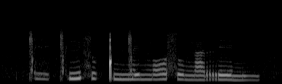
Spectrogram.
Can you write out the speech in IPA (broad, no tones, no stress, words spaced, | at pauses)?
ǀe̤ ǀʰĩsuǃĩŋ͡ǀe ŋɔsoŋa reni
